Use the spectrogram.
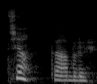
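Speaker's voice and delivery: usual speaking voice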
